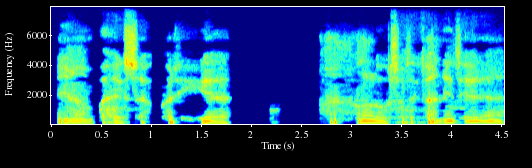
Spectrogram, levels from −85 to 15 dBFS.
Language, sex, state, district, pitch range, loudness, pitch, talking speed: Hindi, male, Bihar, Vaishali, 120-125 Hz, -18 LUFS, 120 Hz, 90 wpm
